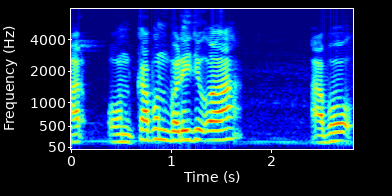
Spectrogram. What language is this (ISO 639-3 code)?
sat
